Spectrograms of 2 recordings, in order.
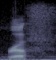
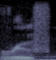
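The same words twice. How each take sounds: First: The word sounds like a dog's bark. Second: The word sounds ordinary, not like a bark.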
